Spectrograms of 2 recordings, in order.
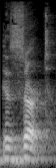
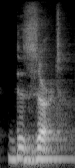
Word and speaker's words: dessert: This is dessert. Notice that the first syllable is de and the second starts with a z sound. We stress the second syllable, dessert.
